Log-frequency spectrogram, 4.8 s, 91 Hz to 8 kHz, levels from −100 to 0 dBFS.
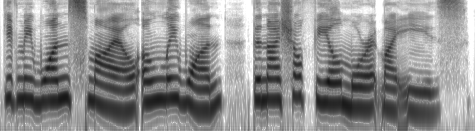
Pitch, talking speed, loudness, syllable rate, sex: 230 Hz, 150 wpm, -17 LUFS, 4.2 syllables/s, female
